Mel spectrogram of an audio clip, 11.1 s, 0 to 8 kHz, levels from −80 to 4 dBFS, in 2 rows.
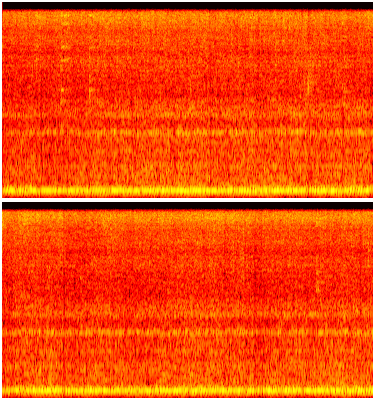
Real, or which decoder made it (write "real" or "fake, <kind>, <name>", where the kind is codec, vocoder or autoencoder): fake, vocoder, BigVGAN v2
